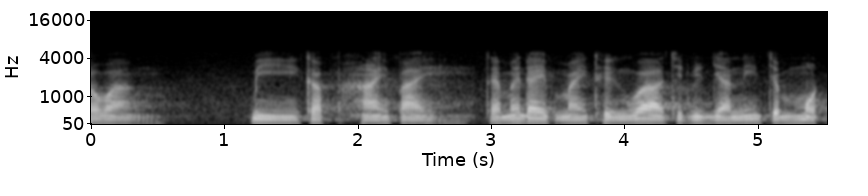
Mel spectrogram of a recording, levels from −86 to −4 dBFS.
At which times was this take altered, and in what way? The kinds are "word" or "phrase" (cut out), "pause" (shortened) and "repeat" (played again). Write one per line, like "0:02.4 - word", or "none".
0:02.9 - pause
